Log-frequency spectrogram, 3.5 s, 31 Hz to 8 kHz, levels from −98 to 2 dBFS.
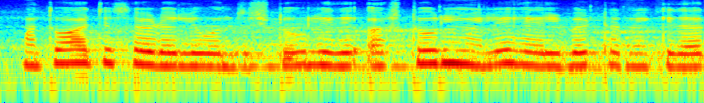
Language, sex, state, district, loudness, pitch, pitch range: Kannada, female, Karnataka, Bidar, -14 LUFS, 235 Hz, 230-265 Hz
